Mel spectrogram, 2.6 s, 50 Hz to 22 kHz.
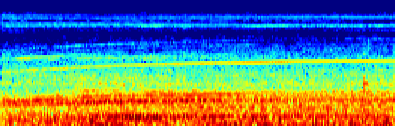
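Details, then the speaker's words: Boley F1 lathe's 50 W three-phase motor on a VFD near its nominal maximum 2700 rpm: quiet, steady hum with a clean, even whine and no roughness. Runs smoother than on single phase. Normal. "this is the nominal maximum rpm of 2700 and running it on three-phase besides getting the stepless variable speed in here it actually runs a lot smoother then one single place"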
